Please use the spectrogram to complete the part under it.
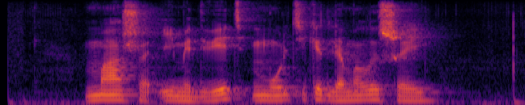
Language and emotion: Russian, positive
